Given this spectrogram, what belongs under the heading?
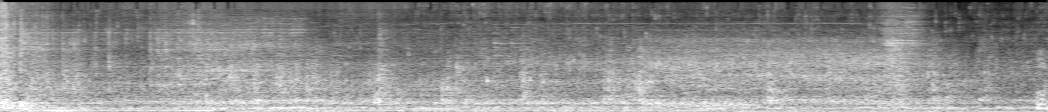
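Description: Water from a hose fills a tank in a customer's property after a jammed stop tap was freed, a steady, fairly quiet rushing and splashing flow heard throughout with no talking.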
